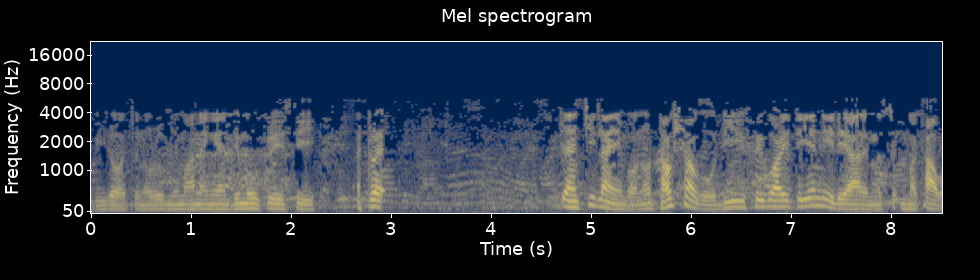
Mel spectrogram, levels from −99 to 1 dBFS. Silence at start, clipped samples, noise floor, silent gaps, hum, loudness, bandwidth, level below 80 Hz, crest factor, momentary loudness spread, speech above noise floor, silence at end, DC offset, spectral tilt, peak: 0 s; under 0.1%; -46 dBFS; none; none; -25 LUFS; 5.8 kHz; -60 dBFS; 22 dB; 21 LU; 21 dB; 0 s; under 0.1%; -4.5 dB/octave; -4 dBFS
